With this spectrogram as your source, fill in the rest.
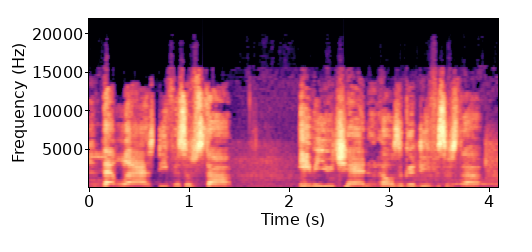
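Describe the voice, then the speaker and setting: Loud and fairly quick, a woman speaks at a high pitch with ordinary pitch variation over noticeable background noise. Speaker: basketball league statistician and analyst. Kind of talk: casual chat.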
